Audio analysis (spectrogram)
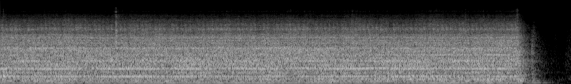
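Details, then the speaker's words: Yard-sale ATV winch, long stored, run on power: harsh rasping grind over steady motor drone, then stops; gearbox sounds low on grease, owner plans to disassemble and re-grease. "That didn't sound good. Yep, got to take it apart and grease it. Definitely sounds like there's not much grease in it."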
